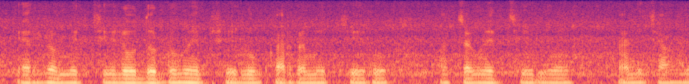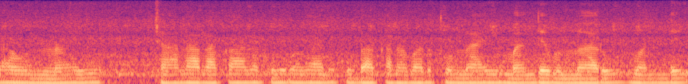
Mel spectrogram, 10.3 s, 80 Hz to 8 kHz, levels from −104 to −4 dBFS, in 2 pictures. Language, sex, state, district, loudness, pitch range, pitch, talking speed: Telugu, male, Andhra Pradesh, Srikakulam, -18 LUFS, 110-115 Hz, 115 Hz, 110 wpm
